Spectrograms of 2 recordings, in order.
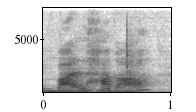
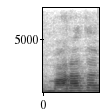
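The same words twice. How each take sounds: First: The middle consonant sounds like an L. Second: The middle consonant sounds like an R. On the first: The speaker calls it wrong. "sometimes people say 말하다" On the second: The speaker calls it right. "It's an R sound because again it has that H afterwards"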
